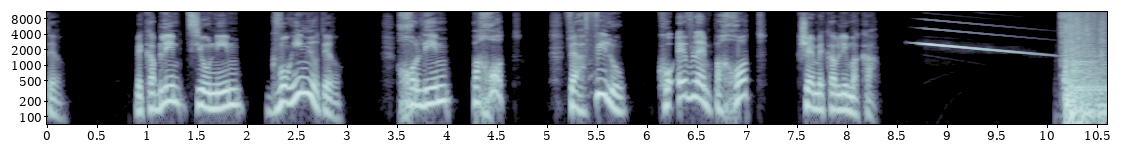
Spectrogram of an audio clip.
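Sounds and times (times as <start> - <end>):
speech: 0.0 - 0.2, 0.9 - 8.4
cartoon falling whistle: 8.6 - 10.4
loud crash of a piano landing: 10.1 - 10.6.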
